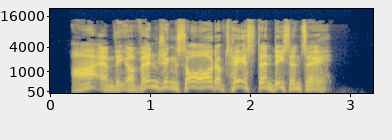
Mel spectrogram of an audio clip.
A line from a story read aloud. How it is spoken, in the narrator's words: was shouting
